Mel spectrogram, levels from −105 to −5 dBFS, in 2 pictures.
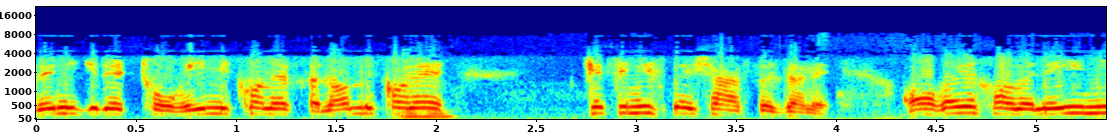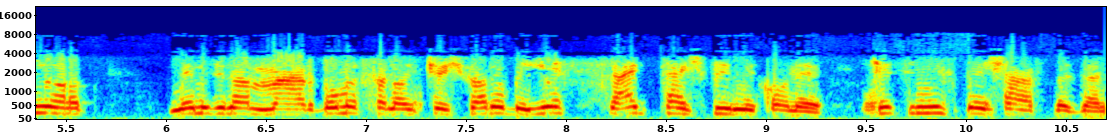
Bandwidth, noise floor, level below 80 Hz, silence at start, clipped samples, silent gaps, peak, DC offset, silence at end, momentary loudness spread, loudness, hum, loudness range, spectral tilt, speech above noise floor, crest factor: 5.2 kHz; -47 dBFS; -54 dBFS; 0 s; under 0.1%; none; -6 dBFS; under 0.1%; 0 s; 5 LU; -18 LUFS; none; 3 LU; -8 dB/octave; 30 dB; 12 dB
